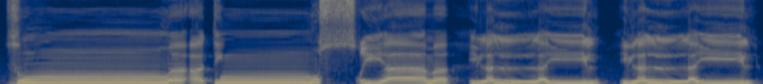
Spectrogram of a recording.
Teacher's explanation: یہ واو الف اور یہ الف اور لام نہیں پڑھیں گے, میم کو سیدھا صاد سے ملائیں گے. میم کے اوپر تشدید ہے, میم میں گننا کریں گے. اس میم کے اوپر بھی تشدید ہے, میم میں گننا کریں گے.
